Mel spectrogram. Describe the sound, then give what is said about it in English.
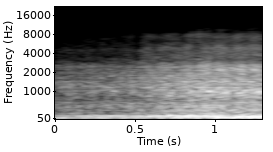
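A monster truck engine runs steadily while people ride on the truck, a loud, continuous low rumble with a broad roar on top that swells slightly toward the end. No one speaks. “Well, I just wanted to give you guys some background noise as we are on the monster truck”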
